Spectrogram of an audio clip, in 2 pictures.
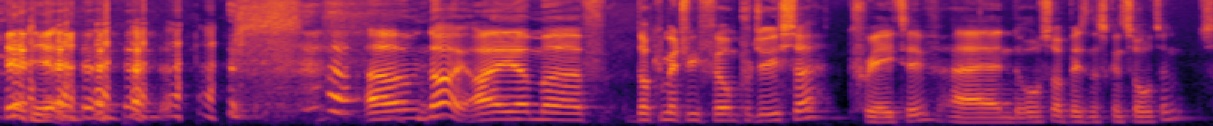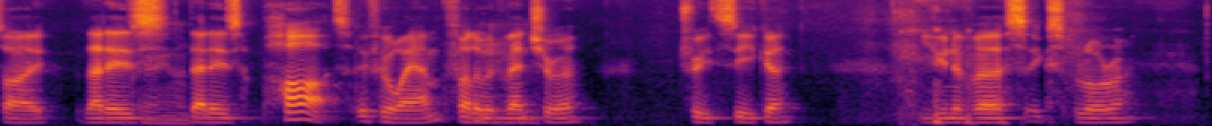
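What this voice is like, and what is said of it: British accent. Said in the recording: “fake British accent”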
